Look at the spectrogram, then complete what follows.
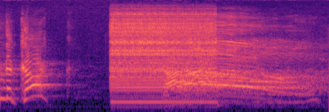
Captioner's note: buzzer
